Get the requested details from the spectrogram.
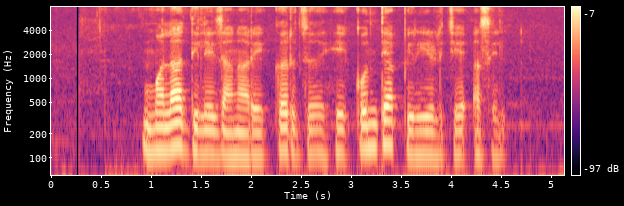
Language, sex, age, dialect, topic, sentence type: Marathi, male, 25-30, Standard Marathi, banking, question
